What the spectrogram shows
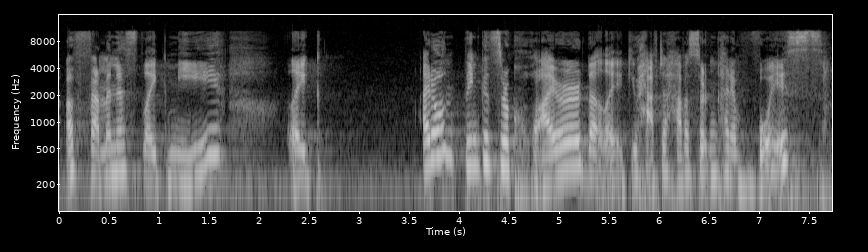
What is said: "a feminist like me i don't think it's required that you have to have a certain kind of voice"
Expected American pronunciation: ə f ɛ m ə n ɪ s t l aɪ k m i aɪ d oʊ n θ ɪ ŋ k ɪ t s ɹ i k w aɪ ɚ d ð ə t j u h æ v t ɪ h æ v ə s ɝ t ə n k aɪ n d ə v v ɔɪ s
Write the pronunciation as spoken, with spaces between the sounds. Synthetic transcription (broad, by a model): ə f ɛ m ə n ɪ s t l aɪ k m i aɪ d oʊ n θ ɪ ŋ k ɪ t s ɹ i k w aɪ ɚ d ð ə t j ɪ h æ f t ɪ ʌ v ə s ɝ t n k aɪ n d ə v v ɔɪ s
